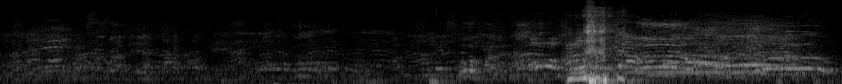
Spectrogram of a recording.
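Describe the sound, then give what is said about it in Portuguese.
A noisy, excited audience of many overlapping voices chattering and calling out, swelling louder in the second half, with a sharp smack or slam cutting through the din. “Que povo maluco e barulhento.”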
